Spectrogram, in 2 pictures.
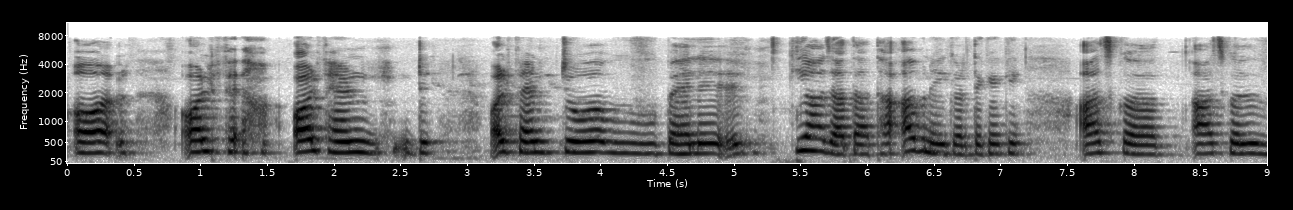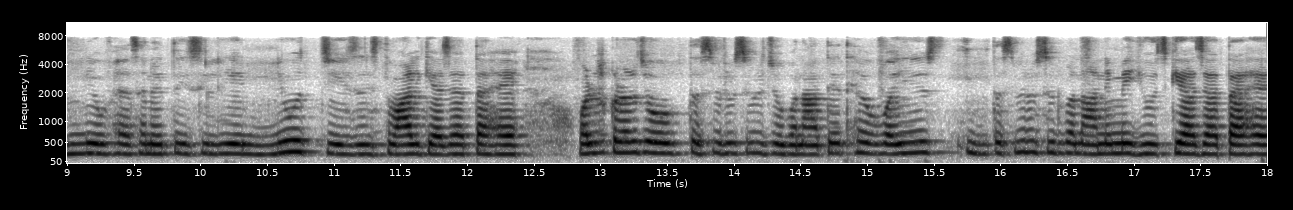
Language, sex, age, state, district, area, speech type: Urdu, female, 30-45, Bihar, Darbhanga, rural, spontaneous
